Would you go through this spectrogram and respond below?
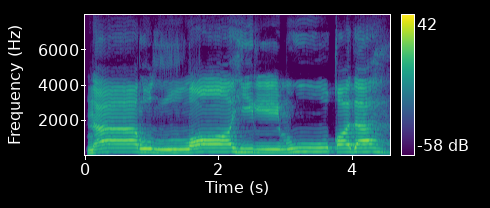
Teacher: اس میں اللہ کے لام میں تفخیم ہے، اسے موٹا ادا کرنا ہے۔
